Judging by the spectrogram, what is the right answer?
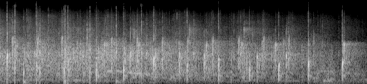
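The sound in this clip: Dense applause from a class audience during a marketing lecture: many hands clapping in a steady, loud, uneven patter for several seconds, with a few faint voices mixed in.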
